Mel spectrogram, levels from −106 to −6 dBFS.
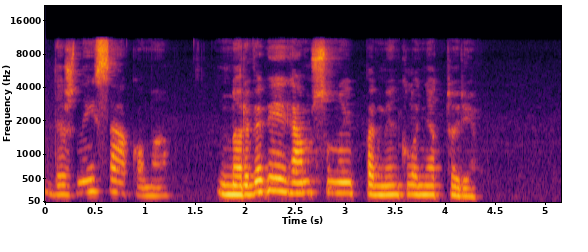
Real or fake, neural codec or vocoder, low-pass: real; none; 10.8 kHz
